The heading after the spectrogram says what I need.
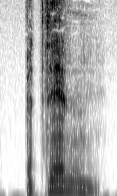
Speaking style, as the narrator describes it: muttered

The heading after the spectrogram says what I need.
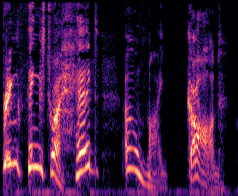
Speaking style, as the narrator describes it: cried Lord Yardley

